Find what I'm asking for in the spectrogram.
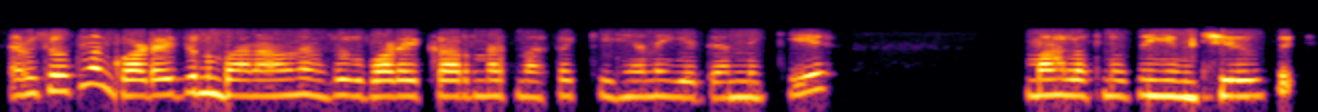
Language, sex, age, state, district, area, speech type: Kashmiri, female, 30-45, Jammu and Kashmir, Srinagar, urban, conversation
